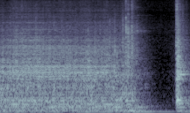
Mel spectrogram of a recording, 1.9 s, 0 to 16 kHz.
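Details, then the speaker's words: 2019 Lidl Parkside PTBM 500 E5 bench drill press: dense buzzing rattle from vibration in the upper housing, then winding down with a click as it stops; tightening an Allen screw nearly cancelled it. "It has vibrations on the upper part, which they cause this noise."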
